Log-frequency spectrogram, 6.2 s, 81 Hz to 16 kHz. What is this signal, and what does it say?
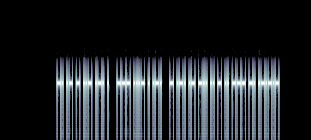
Morse code, heard as a keyed tone, about 50 wpm, 700 Hz. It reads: NATURE OVER TRADITION.
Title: Sentences from Top 1500 Words 50wpm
